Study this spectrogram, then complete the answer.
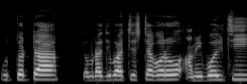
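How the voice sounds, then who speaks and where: A teacher from West Bengal slowly reading out exam quiz answers, repeating each question. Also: mid-range voice, level tone, clear, resonant tone, no echo, clean studio sound.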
